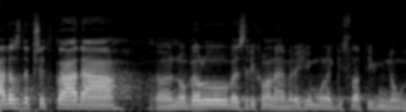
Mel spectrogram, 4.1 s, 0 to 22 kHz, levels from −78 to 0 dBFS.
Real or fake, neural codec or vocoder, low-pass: real; none; 14.4 kHz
